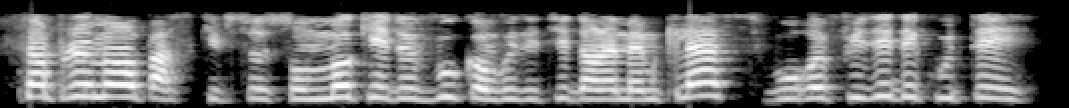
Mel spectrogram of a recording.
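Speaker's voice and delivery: high, loud, outraged tirade; indignant shouting. A narrator's reading. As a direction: keep yelling your accusation at the teacher. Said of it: "s'écria alors Harry". (tirade criée, indignée)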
